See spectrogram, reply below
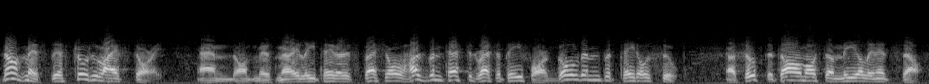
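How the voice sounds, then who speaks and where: A man's voice: on the high side, very animated, moderate pace, husky. A man announcing and reading a scripted commercial in an upbeat, salesy way. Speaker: radio announcer. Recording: thin, phone-like old radio broadcast.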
